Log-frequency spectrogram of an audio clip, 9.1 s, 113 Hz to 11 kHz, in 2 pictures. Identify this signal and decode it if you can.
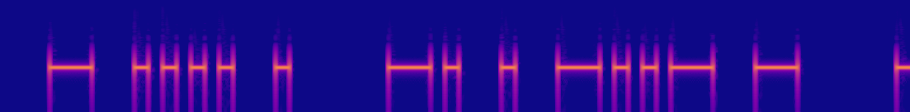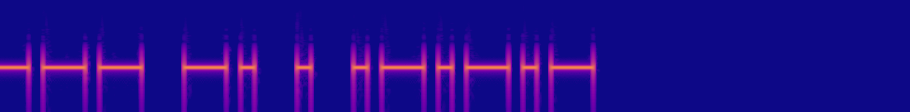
Morse code, heard as a keyed tone, about 17 wpm, 700 Hz. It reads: THE NEXT ONE.
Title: Sentences from Top 400 Words 17wpm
